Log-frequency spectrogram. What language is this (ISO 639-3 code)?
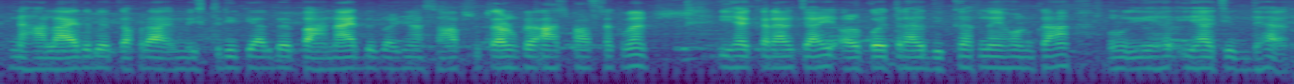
mai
